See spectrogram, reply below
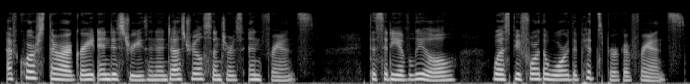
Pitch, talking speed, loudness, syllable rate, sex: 220 Hz, 200 wpm, -17 LUFS, 6.5 syllables/s, female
